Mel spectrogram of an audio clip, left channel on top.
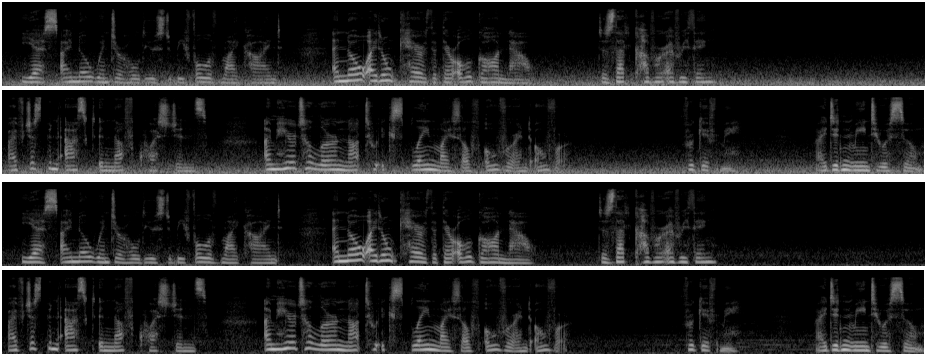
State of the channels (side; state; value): left; noise; rumble, 8 dB below the sound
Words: Yes, I know Winterhold used to be full of my kind, and no, I don't care that they're all gone now. Does that cover everything? I've just been asked enough questions. I'm here to learn not to explain myself over and over. Forgive me. I didn't mean to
